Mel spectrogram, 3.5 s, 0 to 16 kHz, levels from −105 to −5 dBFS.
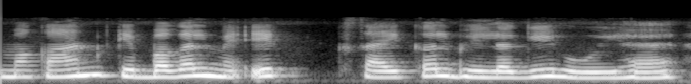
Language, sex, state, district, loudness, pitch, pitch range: Hindi, female, Jharkhand, Garhwa, -13 LUFS, 240 Hz, 225-270 Hz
